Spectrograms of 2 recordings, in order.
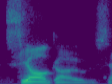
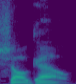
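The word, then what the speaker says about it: Siargao: When I was there, I was like, how do you say this name? Siargos. And everyone's like, no, it's Chagall.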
